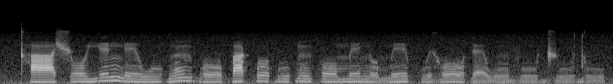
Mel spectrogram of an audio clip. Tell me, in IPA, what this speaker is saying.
kʰaː˨ ʃoː˨je˦ ŋe˨wu˨ɡʷũ˦ɡ͡boː˨ pa˦k͡pʊ˦˨ɓu˦ ɓũ˦ko˦me˦nʊ˨ meː˦ kʷe˨ɣoː˦˨ɗɛ˨ wũ˨vuː˨d͡ʒuː˨˦du˨

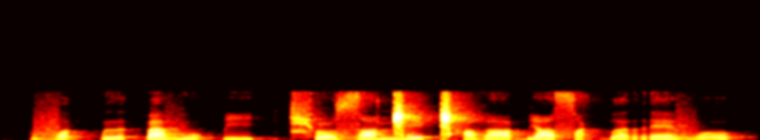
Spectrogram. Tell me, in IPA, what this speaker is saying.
vʌk͡pɯə̯ k͡pavuk͡pi | t͡ɕʰu zˤeŋ͡ǁe ǁʰʌðˤeə̯ɓisˤʌ ɡ͡bʌrɛvo

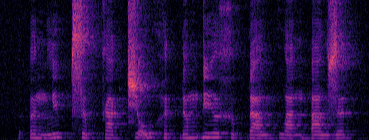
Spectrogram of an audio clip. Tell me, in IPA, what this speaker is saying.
ʔə˧˩nli˦˥p̚sə˨˩p̚ ka˨˩k̚t͡ɕɔ̰˧˥whə˨˩t̚ ɗə˧mɗi˧ə̯ xə˨˩p̚ɗa˨˦w kwa˨˦nʔa˧wzə˦˥t̚

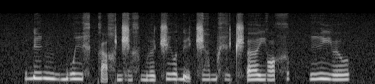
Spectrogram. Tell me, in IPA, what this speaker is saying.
ɗiŋ͡mi̤b wixka̰χ d͡ʒa̤xbʏt͡ʃiʊ̯ ɗḭt͡ʃa̤bxi̤ t͡ʃʼɜjɔx | i jʏʊ̯

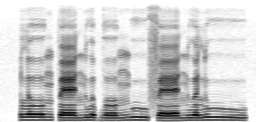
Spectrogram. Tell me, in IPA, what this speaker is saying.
lɤː˧ŋpɛː˩ nu˧ə̯bɤː˩˧ ŋuː˥˨fɛː˩˧nu˧ə̯ luː˥˨

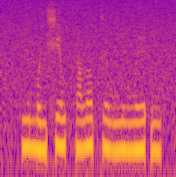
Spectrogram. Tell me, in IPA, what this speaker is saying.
imolʲxʲæw hilˠukew niweʔi

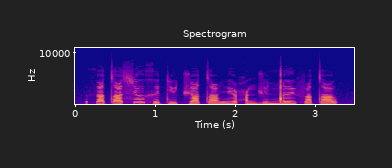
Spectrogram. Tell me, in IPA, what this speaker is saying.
θə˥tˤɘ˥ sɵ˥xɘ˩ ty˩t͡ʃo˧y̯tˤi˩ ɦy˧ ħə˩ŋʒy˧ ŋ͡ǃɘ˥y̯fə˧tˤo˧

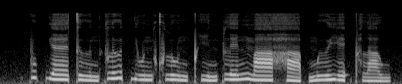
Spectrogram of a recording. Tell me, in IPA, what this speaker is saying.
pu˥˩k̚jɛː˧ tɯː˨˩nklɯː˥˩t̚ju˧n kʰlu˨˩npʰi˩˦nple˦˥nmaː˧ haː˨˩p̚ mɯː˦˥je˦˥ʔpʰla˧w

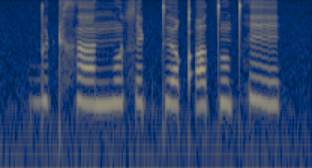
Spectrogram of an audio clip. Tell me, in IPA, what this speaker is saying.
d̪ɵʈxã ŋõɬeʈtʉ qʼat̪õt̪ʰe

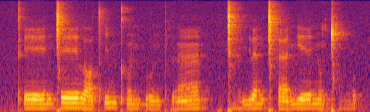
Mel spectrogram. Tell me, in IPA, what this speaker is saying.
tʼeːnǀeː lɒtʼimkʼũnʲ ɓun pʰræ̃ | ǀæ̤nʲwæn ǀʰænʲeːnũ ǀʰo̤

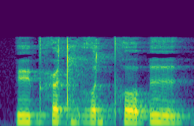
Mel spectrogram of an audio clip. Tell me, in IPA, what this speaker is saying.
ypʰə˞tbʱod pʰo ʔɨ

